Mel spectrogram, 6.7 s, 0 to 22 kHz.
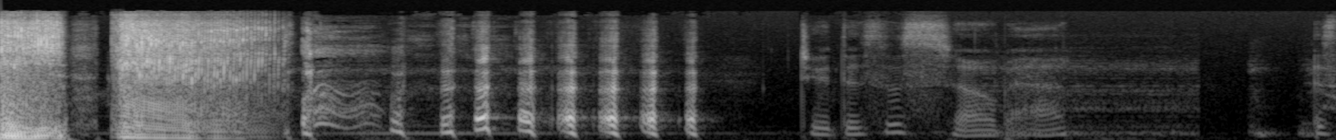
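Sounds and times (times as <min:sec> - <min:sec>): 
voice imitating a wet sputtering fart: 0:00.0 - 0:01.6
laughter: 0:01.5 - 0:03.5
speech: 0:04.1 - 0:05.6, 0:06.3 - 0:06.6.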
